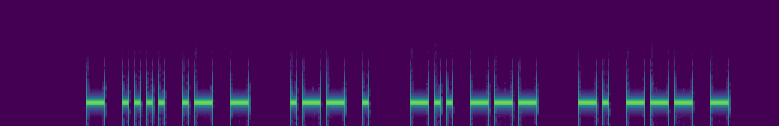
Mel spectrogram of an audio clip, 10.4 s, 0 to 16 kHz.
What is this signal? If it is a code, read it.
Morse code, heard as a keyed tone, about 15 wpm, 700 Hz. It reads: THAT WE DO NOT
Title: Sets of 4 Words 15wpm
